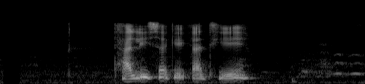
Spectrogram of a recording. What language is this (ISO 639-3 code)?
nep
